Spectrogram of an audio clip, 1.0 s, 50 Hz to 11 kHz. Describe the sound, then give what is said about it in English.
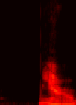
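In an 8-second video clip of Steven Seagal, a voice imitates a cat's meow once, a single drawn-out, nasal, fairly loud call rising then falling in pitch, after a short quiet moment. “Meow. You're my cat.”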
